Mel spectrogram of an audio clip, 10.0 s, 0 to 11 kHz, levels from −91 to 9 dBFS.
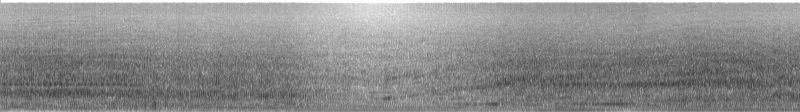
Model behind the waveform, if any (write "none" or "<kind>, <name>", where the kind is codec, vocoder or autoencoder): none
